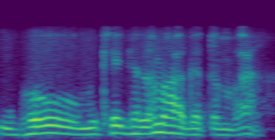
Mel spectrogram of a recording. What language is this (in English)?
Sanskrit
